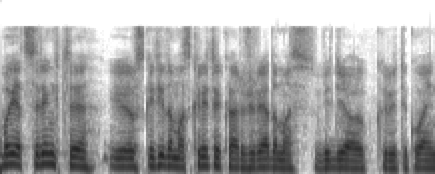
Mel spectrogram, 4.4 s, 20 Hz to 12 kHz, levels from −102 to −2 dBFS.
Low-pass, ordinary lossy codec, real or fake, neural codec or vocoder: 7.2 kHz; AAC, 32 kbps; real; none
